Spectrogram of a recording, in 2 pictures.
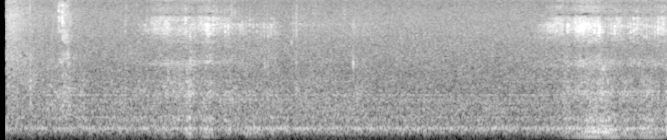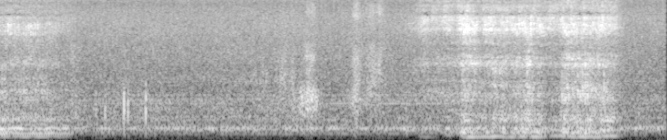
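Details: Quiet snoring with a soft, low rattle on three slow breaths, in a quiet room with a faint hiss.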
